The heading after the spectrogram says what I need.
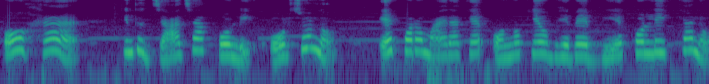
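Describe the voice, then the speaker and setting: A woman's voice: sits high, a little slow, vocal fry, dark tone. A woman voicing a nosy, teasing young man in a read-aloud romance story, chatty and full of questions.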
